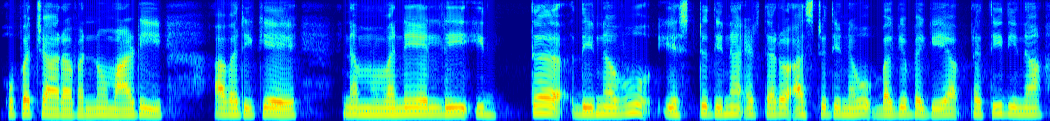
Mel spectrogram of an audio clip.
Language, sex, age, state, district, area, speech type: Kannada, female, 60+, Karnataka, Bangalore Urban, rural, spontaneous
